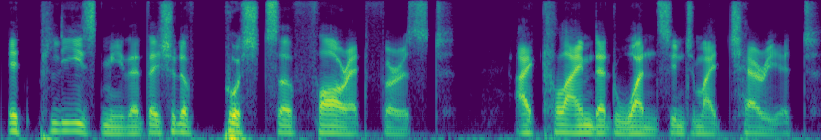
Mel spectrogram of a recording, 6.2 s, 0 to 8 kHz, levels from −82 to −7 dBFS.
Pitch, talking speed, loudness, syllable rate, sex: 90 Hz, 185 wpm, -21 LUFS, 4.2 syllables/s, male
